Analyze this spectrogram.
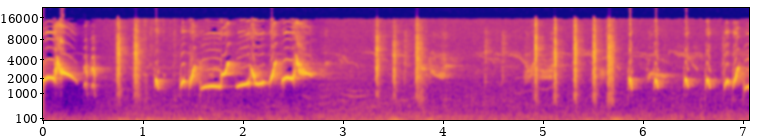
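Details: White-rumped shama, fired up and bouncing on its perch, singing a fighting song in the afternoon sun: rich, varied whistled phrases with sharp clicks, a brief pause, then short repeated whistled notes.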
